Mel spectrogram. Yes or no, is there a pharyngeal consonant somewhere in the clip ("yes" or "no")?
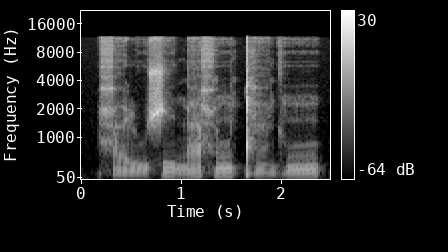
yes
